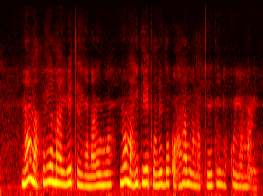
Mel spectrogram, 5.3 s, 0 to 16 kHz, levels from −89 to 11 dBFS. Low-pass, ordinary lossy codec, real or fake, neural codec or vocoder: 14.4 kHz; none; fake; codec, 44.1 kHz, 2.6 kbps, DAC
